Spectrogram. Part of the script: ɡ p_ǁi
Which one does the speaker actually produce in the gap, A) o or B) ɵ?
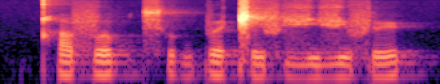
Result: B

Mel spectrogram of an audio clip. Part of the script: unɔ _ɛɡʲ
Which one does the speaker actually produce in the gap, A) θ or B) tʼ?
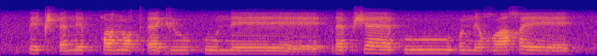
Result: B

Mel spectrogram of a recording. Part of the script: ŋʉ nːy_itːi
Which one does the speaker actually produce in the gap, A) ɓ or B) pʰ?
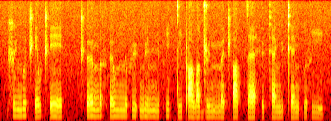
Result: B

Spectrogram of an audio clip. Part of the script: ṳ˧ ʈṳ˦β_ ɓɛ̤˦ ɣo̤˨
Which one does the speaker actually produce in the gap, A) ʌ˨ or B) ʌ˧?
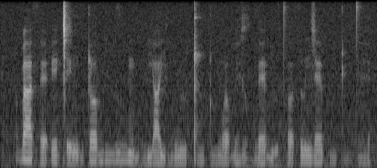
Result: B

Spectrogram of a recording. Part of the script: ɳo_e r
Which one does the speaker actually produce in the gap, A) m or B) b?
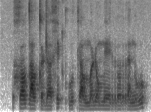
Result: A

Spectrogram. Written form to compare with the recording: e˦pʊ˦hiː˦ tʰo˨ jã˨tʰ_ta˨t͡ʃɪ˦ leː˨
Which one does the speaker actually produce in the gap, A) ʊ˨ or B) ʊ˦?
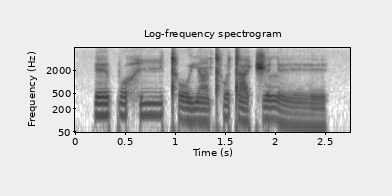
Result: B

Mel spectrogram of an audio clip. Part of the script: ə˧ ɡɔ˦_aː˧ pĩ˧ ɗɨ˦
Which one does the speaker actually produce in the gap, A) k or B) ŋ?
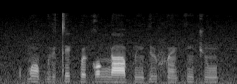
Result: B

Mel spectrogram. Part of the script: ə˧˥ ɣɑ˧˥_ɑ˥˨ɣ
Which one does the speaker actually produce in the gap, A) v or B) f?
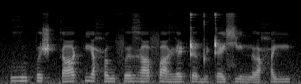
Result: B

